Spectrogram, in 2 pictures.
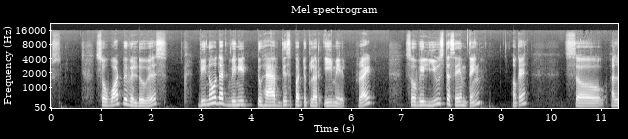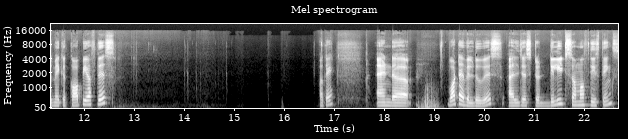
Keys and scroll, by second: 8.6 alt+Tab, 9.4 alt+Tab, 9.6 alt+Tab, 12.3 ctrl+c, 13.9 Return, 14.1 Return, 14.3 Return, 14.4 Return, 14.6 Return, 14.8 Return, 14.9 Return, 15.1 Return, 15.6 Return, 17.2 ctrl+v.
